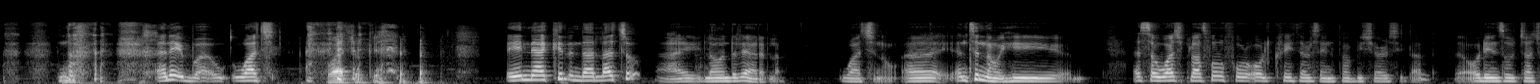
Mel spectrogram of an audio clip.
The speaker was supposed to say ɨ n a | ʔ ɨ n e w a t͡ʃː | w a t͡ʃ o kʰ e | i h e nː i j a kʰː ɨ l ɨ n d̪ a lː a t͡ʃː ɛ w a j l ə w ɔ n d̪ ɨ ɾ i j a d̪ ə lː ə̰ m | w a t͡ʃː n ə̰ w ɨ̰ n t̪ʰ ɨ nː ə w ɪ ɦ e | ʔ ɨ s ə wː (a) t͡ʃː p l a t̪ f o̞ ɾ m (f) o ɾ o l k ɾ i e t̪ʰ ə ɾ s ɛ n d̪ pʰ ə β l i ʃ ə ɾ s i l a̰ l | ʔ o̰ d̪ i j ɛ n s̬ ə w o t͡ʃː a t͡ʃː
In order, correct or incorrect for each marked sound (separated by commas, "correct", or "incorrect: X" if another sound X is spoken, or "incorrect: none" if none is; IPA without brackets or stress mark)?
correct, correct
